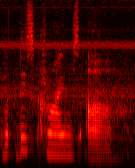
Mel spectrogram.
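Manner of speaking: slow and quiet, easing in gradually. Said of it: "Just take it gradually".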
